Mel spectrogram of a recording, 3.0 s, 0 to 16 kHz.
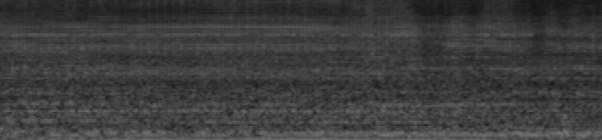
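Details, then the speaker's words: Home freeze dryer vacuum pump (~360–400 W) just switched on: steady, loud motor hum with an even low drone and hiss and no knocks or rattles. Normal vacuum pump operation. "so i will switch on the vacuum pump pump is starting"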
